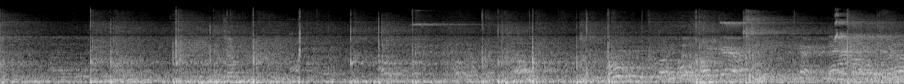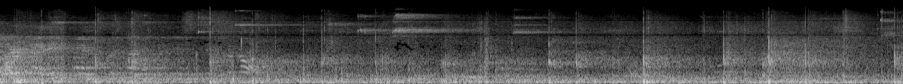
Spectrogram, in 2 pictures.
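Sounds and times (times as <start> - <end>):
basketball bouncing on gym floor: 0.0 - 7.7, 10.0 - 18.0
sneakers squeaking on court: 3.5 - 18.0.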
